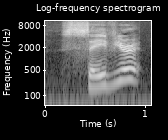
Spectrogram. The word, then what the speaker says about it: Saiver: It will take a couple years, but right now they do have a brand called Savior, S-A-I-V-E-R, it's spelt, and they're trying to get into the market, but they can't get in.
